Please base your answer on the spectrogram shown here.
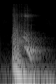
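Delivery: loud monster growl. Retold or imitated. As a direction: roar to startle someone. Jump-scaring a friend from behind.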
